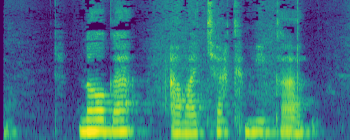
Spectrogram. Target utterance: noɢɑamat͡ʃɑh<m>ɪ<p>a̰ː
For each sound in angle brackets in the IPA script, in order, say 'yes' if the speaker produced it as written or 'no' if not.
yes, no

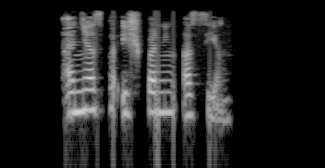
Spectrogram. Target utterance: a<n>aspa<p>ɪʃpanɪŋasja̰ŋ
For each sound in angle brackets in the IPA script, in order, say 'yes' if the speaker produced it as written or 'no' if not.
no, no

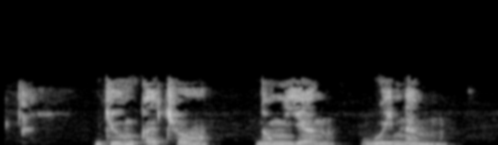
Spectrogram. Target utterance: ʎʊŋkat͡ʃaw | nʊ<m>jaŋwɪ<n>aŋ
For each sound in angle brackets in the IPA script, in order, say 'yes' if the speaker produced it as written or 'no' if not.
no, yes

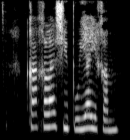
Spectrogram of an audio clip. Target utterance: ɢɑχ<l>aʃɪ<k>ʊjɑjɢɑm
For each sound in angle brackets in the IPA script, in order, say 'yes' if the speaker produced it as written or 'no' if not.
yes, no

